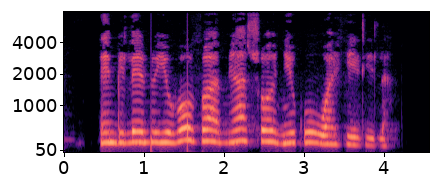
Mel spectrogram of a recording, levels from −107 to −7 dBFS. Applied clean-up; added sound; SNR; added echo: none; none; none; none.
